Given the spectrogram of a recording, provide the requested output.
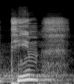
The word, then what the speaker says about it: theme: अगला है THEME, तो TS से थौ हो गया, ई से बड़ी की मात्रा, एम से म हो गया, और ई का उच्चारण नहीं होगा, तो इसे पढ़ेंगे थीम।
